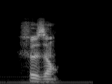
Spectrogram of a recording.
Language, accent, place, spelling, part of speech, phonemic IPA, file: French, France, Lyon, faisans, noun, /fə.zɑ̃/, LL-Q150 (fra)-faisans.wav
- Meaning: plural of faisan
